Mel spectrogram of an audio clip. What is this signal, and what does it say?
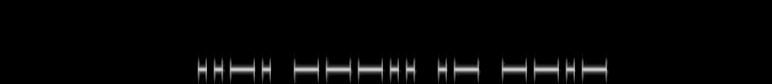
Morse code, heard as a keyed tone, about 15 wpm, 700 Hz. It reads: F8AQ
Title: DXCC-100 Call Signs - 4 Characters - Repeated 2x - 15wpm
